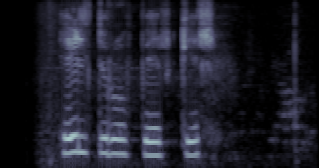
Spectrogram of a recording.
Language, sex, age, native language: Icelandic, male, 8, Icelandic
